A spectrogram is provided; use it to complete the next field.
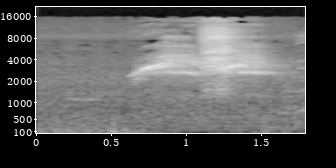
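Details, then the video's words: African grey parrot kept as a pet producing a brief rising whistle that flattens out, followed by a short rasping burst, heard between an owner's spoken questions. "my african gray parrot sounds making"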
